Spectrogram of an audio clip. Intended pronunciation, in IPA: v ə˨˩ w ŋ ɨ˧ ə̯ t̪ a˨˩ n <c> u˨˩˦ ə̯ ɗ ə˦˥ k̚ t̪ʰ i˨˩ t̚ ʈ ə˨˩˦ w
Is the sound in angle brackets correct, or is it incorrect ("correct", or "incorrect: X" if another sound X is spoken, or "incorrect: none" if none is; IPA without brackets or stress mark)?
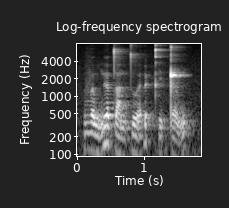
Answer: incorrect: t̪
